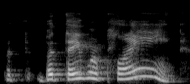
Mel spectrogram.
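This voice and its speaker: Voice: high voice, big pitch swings, slow, darkish tone, full character voice. An actor playing a meek, henpecked husband in an old-time radio drama, hesitant, timid and submissive. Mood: meek, placating.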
